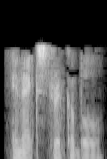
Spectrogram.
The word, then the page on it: inextricable: {ın’ekstrəkəbəl}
